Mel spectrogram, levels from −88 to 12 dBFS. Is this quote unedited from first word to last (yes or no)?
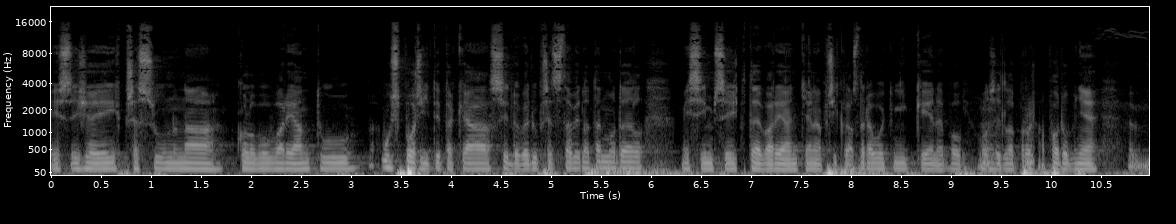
no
